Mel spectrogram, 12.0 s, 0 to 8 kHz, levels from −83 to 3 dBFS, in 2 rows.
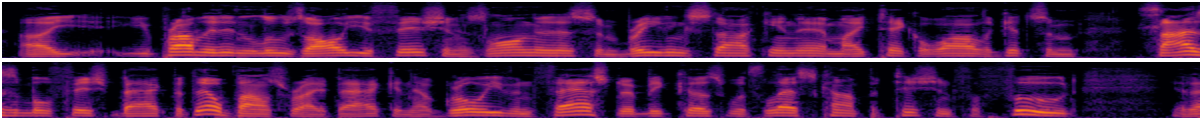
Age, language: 50-69, English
